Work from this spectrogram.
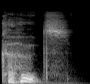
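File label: "cahoots", English, British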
